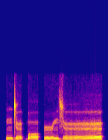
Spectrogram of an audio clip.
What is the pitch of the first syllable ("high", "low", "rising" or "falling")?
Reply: rising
